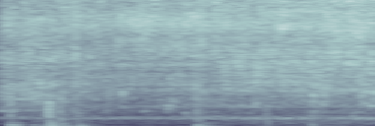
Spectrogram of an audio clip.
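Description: Water running from a hose or tap into a Costway twin tub portable washer, a steady splashing rush with a few brief gurgling bursts, close and continuous with no talking.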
